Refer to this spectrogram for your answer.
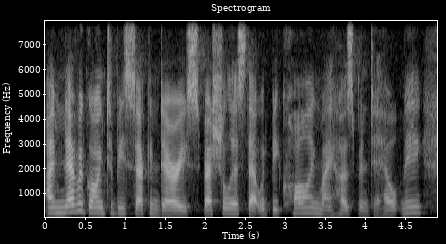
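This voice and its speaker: In a very clean recording with a silent background, a woman uses a plain, everyday voice at medium pitch, with ordinary pitch variation and a fairly quick pace. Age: 60s. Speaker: professor and program director. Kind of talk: recorded presentation. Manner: conversational.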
